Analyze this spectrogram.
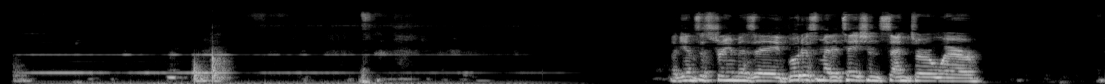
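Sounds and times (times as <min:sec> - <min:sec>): singing bowl ringing: 0:00.2 - 0:05.8
person speaking: 0:06.7 - 0:09.8.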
